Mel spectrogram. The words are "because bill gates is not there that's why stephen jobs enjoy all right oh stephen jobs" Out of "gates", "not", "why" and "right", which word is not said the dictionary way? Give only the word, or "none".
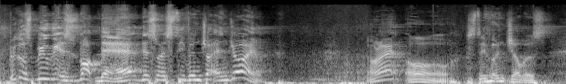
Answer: gates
